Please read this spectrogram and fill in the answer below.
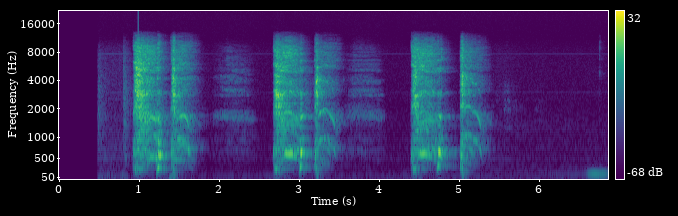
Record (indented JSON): {
  "three_cough_length": "6.9 s",
  "three_cough_amplitude": 15254,
  "three_cough_signal_mean_std_ratio": 0.41,
  "survey_phase": "beta (2021-08-13 to 2022-03-07)",
  "age": "45-64",
  "gender": "Female",
  "wearing_mask": "No",
  "symptom_none": true,
  "smoker_status": "Never smoked",
  "respiratory_condition_asthma": false,
  "respiratory_condition_other": false,
  "recruitment_source": "REACT",
  "submission_delay": "1 day",
  "covid_test_result": "Negative",
  "covid_test_method": "RT-qPCR",
  "influenza_a_test_result": "Negative",
  "influenza_b_test_result": "Negative"
}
